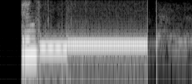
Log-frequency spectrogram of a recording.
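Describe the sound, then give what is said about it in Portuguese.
Telephone line tones as a call is transferred to a quality-control line: a few short electronic tones give way to a long steady tone, then a brief click and faint line noise, with no talking. “só nesse instante eu vou estar passando a ligação para o controle de qualidade”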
